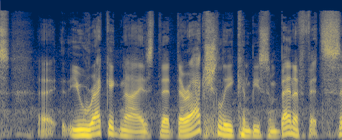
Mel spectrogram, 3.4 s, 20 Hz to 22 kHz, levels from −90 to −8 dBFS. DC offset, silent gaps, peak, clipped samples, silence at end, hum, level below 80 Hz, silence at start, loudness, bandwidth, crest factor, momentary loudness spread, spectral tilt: under 0.1%; none; -2 dBFS; under 0.1%; 0 s; none; -62 dBFS; 0 s; -16 LUFS; 17 kHz; 14 dB; 12 LU; -5 dB/octave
